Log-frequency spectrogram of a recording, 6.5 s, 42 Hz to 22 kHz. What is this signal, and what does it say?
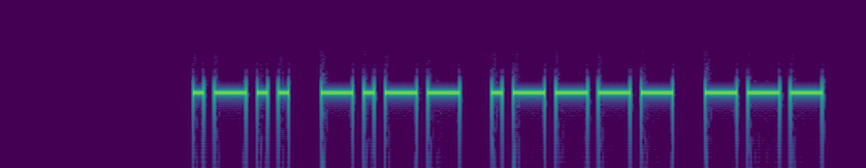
Morse code, heard as a keyed tone, about 15 wpm, 700 Hz. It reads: LY1O
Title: DXCC-100 Call Signs - 4 Characters - Repeated 3x - 15wpm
